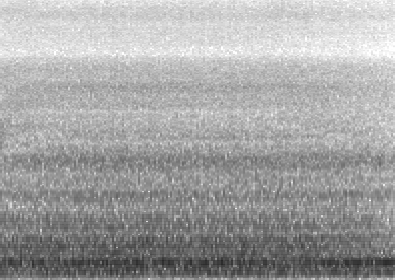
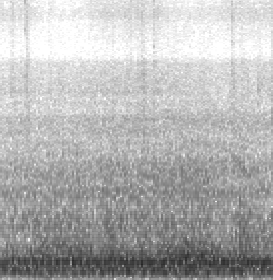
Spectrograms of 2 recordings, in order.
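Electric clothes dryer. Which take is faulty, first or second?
second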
